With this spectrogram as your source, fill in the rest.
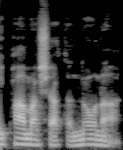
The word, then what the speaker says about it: Kunâhneepamuhshâtunônak: So since you brought up the 13 Moons, which is Ipama Nonak, is how you say that in Pequot, which is actually translates to our moons.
